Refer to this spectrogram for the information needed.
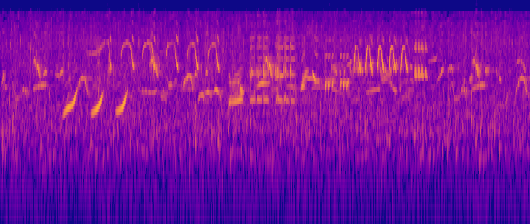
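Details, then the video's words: Asian pied starling singing a varied song of rising and falling whistles, rapid slurred upsweeps and buzzy chattering trills, phrases running together without pause, over a steady hiss of flowing water. "SUARA KICAU BURUNG JALAK SUREN"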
